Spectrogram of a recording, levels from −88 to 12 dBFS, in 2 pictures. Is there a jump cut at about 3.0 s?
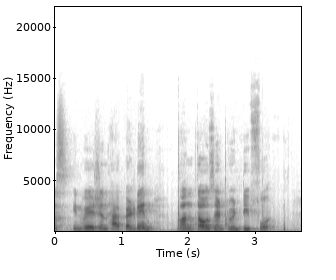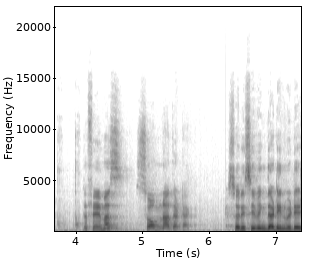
no; 1 cut; at 6.3 s

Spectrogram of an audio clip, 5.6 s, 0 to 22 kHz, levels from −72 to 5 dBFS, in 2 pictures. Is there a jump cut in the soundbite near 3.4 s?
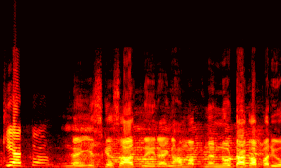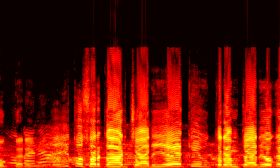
yes; 1 cut; at 3.4 s

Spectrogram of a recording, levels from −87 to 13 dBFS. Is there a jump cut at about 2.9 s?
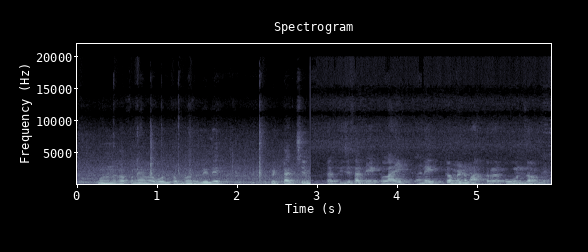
yes; 1 cut; at 2.9 s

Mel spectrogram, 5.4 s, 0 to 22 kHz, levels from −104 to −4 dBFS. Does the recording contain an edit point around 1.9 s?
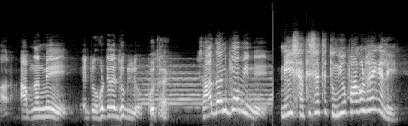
no; 1 cut; at 3.6 s

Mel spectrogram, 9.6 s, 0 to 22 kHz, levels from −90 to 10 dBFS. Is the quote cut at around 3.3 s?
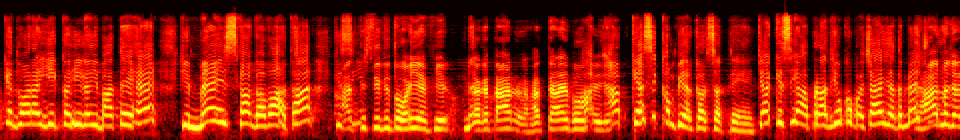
yes; 1 cut; at 3.3 s

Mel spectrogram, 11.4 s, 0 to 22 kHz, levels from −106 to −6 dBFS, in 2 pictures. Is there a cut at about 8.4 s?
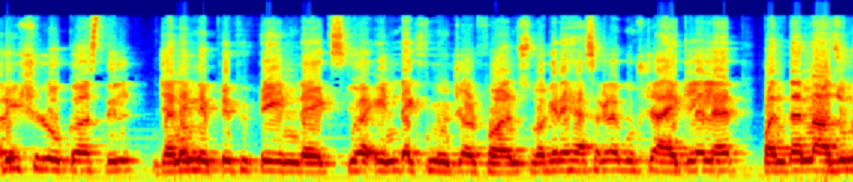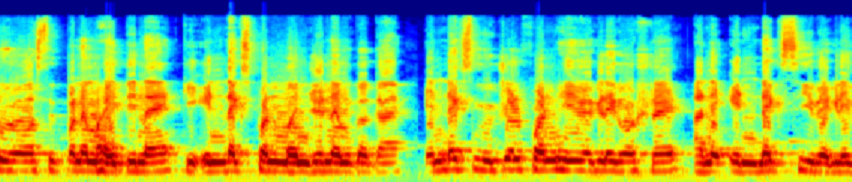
yes; 1 cut; at 8.4 s

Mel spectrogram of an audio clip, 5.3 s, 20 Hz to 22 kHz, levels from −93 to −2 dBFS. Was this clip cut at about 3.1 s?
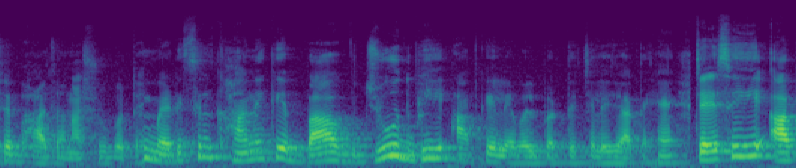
no; 2 cuts; at 0.9 s, 4.4 s

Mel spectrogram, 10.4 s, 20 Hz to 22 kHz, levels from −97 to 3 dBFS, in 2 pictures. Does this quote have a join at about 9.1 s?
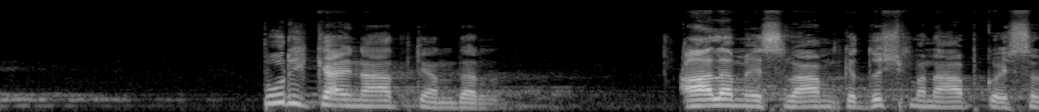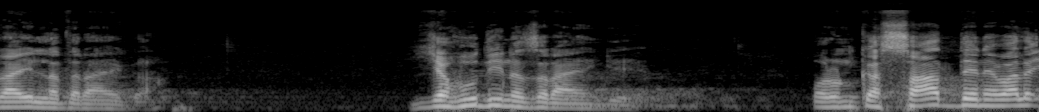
no; 0 cuts

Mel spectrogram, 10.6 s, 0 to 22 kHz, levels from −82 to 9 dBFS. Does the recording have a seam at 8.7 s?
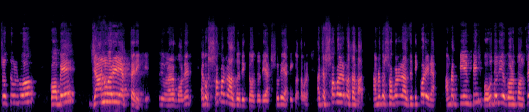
no; 1 cut; at 3.3 s

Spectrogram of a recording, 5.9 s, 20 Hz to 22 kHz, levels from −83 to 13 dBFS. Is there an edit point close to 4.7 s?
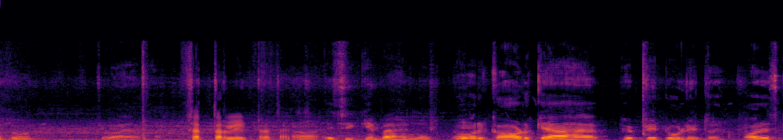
no; 1 cut; at 3.4 s

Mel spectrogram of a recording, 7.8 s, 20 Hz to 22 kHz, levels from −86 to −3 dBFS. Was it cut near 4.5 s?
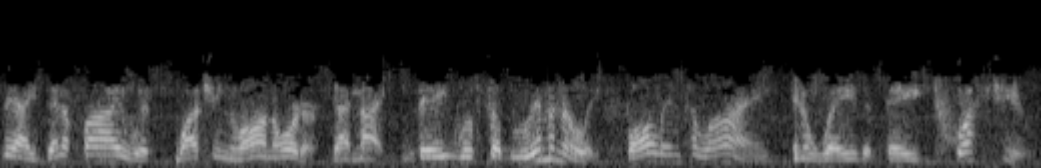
no; 1 cut; at 2.9 s

